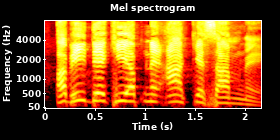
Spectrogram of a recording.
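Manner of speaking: usual speaking voice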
